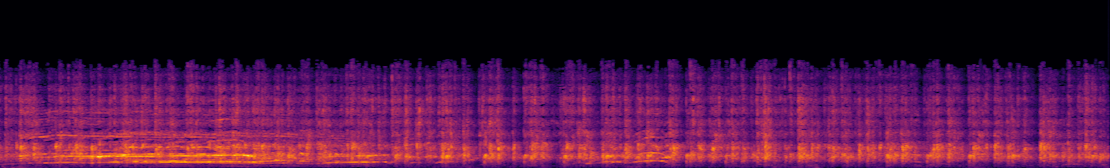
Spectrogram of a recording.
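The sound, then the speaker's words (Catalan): An audience applauds with steady, dense clapping for several seconds, joined early on by a few cheering voices, the applause staying loud and continuous before easing slightly toward the end. “No, perquè és veritat, l'aplaudiment és maco quan acabes una funció, t'ho mereixes, no?”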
